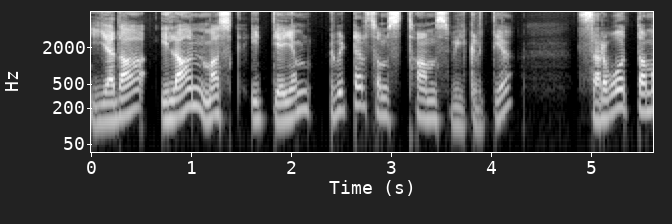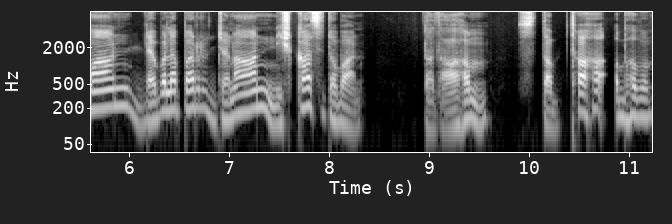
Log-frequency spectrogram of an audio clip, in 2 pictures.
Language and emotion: Sanskrit, surprised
